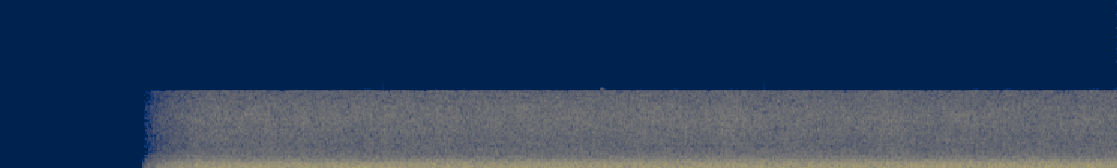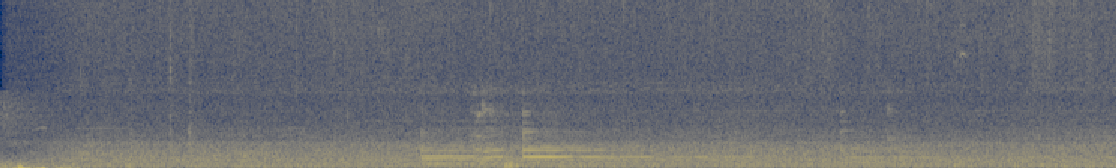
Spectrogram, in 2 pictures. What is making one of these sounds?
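Wind blows hard outdoors, rumbling against the microphone.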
